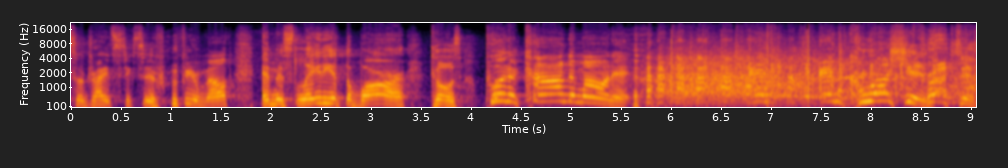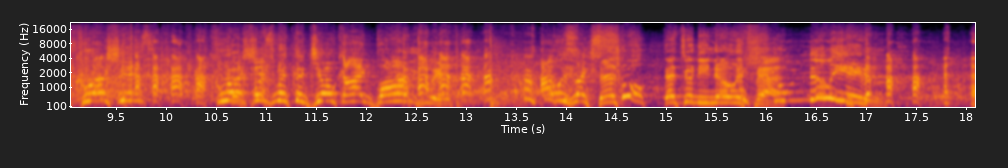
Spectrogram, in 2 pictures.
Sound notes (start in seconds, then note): 5.6 laughter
